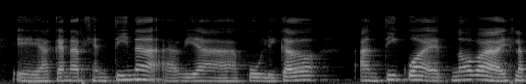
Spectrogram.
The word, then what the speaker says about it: Antiqua et Nova: Acá en Argentina había publicado Antiqua et Nova, es la pronunciación, no quiero ser... Así es, Antiqua et Nova, sí.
